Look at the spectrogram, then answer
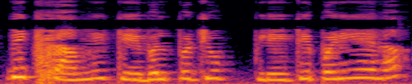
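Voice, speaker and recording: A woman voicing a brisk, outspoken young daughter-in-law in a storybook tale, with a blunt manner. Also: high-pitched, pitched above the performer's own voice, lightly acted. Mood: brisk, skeptical. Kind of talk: animated Hindi storybook voice acting.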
